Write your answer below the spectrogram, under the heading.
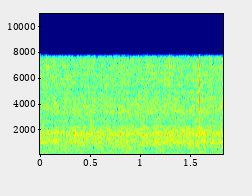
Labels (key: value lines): label: anthrophony, boat engine
recorder: SoundTrap 300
